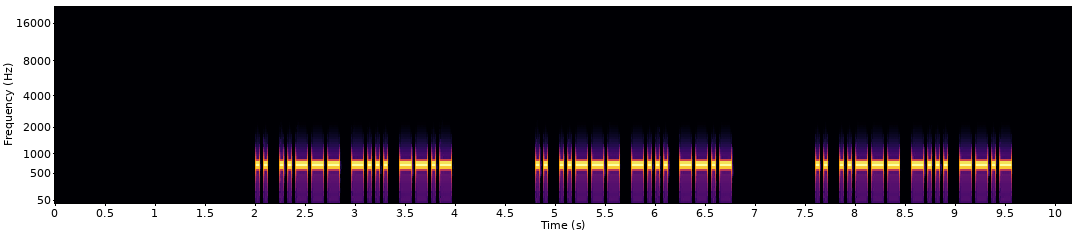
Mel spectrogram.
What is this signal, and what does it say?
Morse code, heard as a keyed tone, about 31 wpm, 700 Hz. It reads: I2BQ I2BQ I2BQ
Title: DXCC-100 Call Signs - 4 Characters - Repeated 3x - 30wpm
